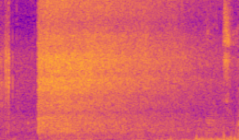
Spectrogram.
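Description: Surf washing onto a pebble beach, mixed with wind on the microphone. The rush of noise comes in suddenly about half a second in and holds steady.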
